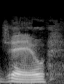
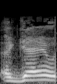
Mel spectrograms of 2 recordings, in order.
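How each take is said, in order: First: The word starts with a soft G sound. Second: The word starts with a hard G sound. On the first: It follows normal Italian pronunciation. The speaker calls it right. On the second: It is said in a Greek or German way. The speaker calls it wrong.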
